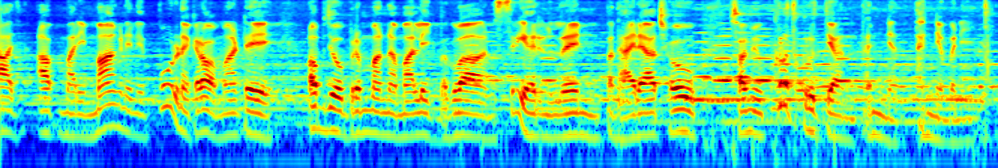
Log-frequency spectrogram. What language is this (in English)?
Gujarati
